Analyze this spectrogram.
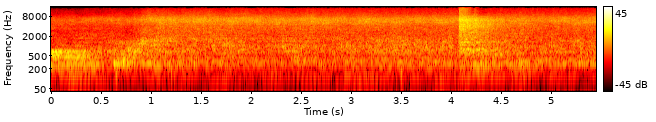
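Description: A commercial toilet with a chrome flushometer valve flushing: a loud rush of water that starts suddenly, with a brief louder surge about four seconds in.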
